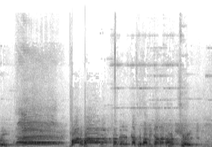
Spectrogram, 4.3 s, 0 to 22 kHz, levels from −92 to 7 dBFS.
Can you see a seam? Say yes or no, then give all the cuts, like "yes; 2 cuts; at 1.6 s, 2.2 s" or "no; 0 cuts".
yes; 1 cut; at 1.2 s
